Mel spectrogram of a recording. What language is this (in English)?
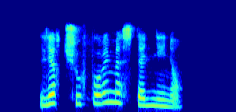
Kabyle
